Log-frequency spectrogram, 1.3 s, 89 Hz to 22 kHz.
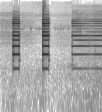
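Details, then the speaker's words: Garrett ATX pulse induction metal detector with stock 12x10in DD coil powering on: two short high beeps then a longer steady tone before setting sensitivity to 10, not ground balanced; normal power-on startup beeps. "four beeps here we go I'm going to put it on 10 sensitivity here we go"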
